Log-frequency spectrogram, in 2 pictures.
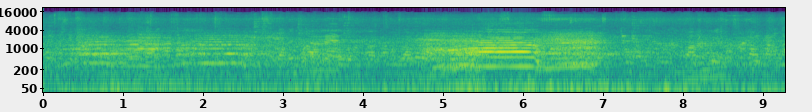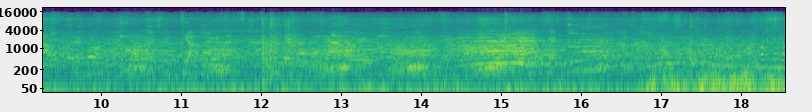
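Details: A loud, long, harmonic-rich moo swells midway through, with softer lowing before and after, from cattle at the busy Pasar Jelok market in Boyolali, Indonesia, where a huge cow is on show; crowd chatter and rumble underneath.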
